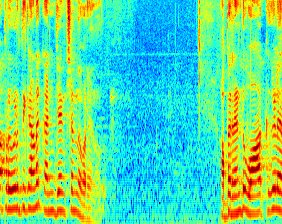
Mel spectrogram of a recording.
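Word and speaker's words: conjunction: ഉച്ചാരണം കൺജങ്ഷൻ ആണ്, കൺജക്ഷൻ അല്ല. ഇവിടെ ജക്ഷനാണ്.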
